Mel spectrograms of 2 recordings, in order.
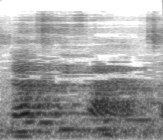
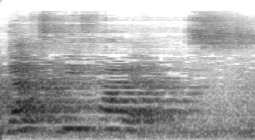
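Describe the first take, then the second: First: Said in the usual way. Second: That's defiance said slowly, each word weighted; slow emphatic. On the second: Shown as a demonstration. Teacher drives home her point to students: slow, weighted That's defiance. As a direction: lean hard into That's defiance, drawn out. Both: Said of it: "You know why?".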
